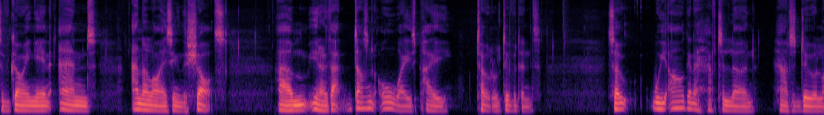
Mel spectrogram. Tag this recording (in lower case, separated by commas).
speech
